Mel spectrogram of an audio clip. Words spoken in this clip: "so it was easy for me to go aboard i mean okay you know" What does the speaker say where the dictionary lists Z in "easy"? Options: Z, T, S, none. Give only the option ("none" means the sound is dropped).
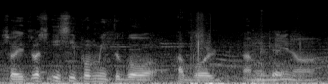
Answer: S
